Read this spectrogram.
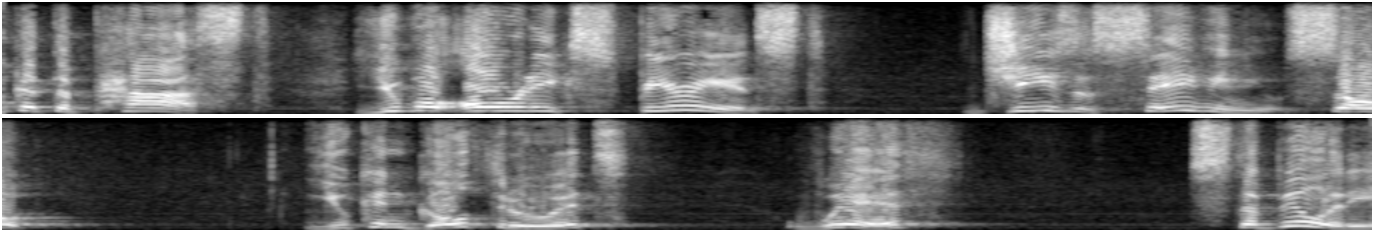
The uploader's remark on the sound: This is a sermon I preached at my church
